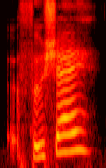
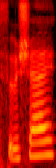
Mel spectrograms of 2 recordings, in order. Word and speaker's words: Fouché: It's, I think I'm saying her name right, Fouché. It's like Touche, but it's Fouché.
